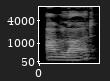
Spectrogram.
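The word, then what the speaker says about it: hablar: last two letters so avad is spelled h a b l a r the H as with almost all H's in Spanish is silent so the last two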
